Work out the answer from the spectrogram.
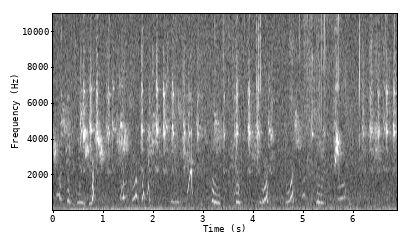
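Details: Gambel's quail uttering soft, quick rising notes and little slurred chips at irregular intervals, several birds seemingly calling together, with a low faint hum beneath.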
